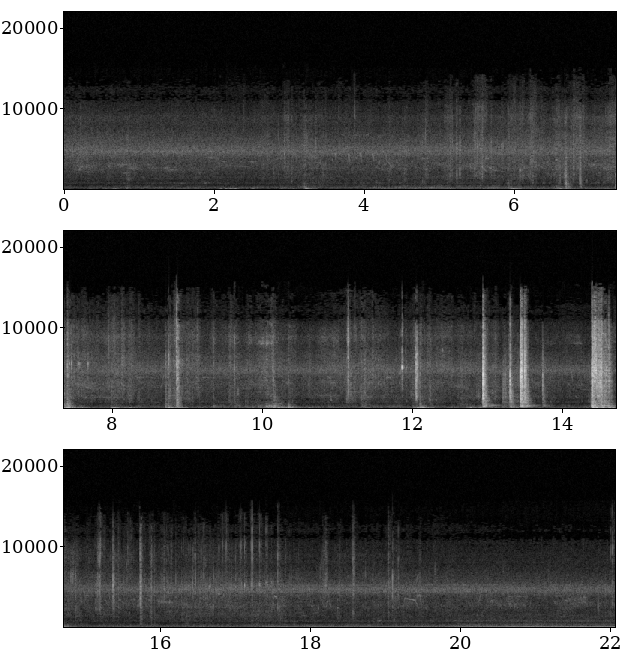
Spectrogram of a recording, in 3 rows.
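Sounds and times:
steady low hum: 0.0s - 22.0s
knocks and thumps of boat handling: 3.0s - 3.6s, 4.8s - 15.0s.

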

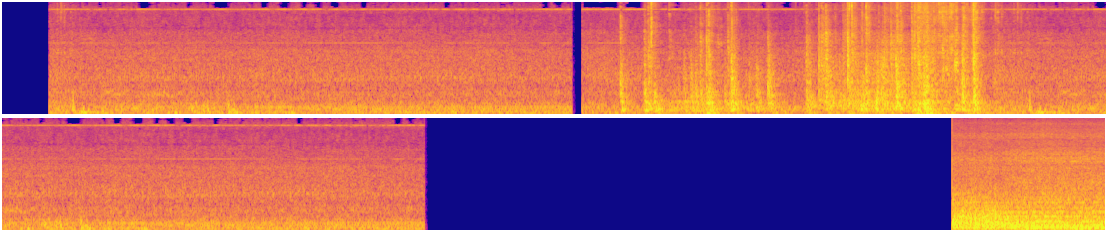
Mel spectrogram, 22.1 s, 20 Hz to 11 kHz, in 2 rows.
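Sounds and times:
aircraft apron noise: 6.0s - 10.4s.

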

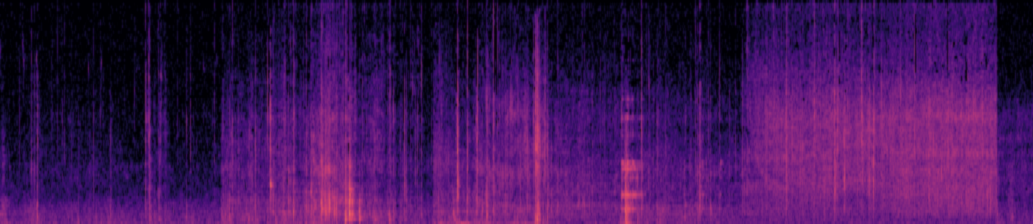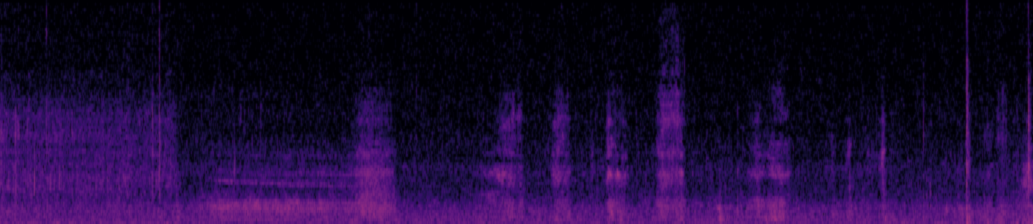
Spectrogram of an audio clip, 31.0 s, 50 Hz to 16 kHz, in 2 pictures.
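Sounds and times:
crackles and clicks: 0.0s - 18.2s
rice sizzling in pan: 3.3s - 18.2s.

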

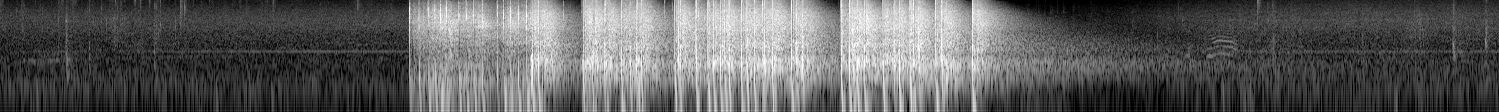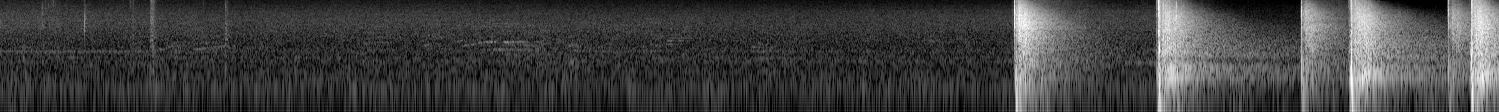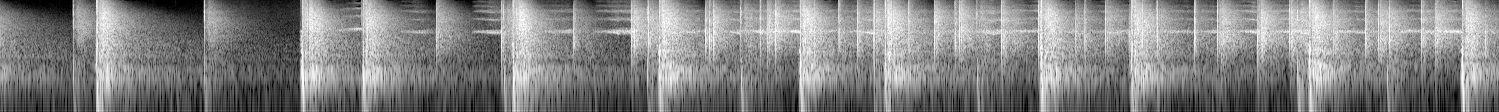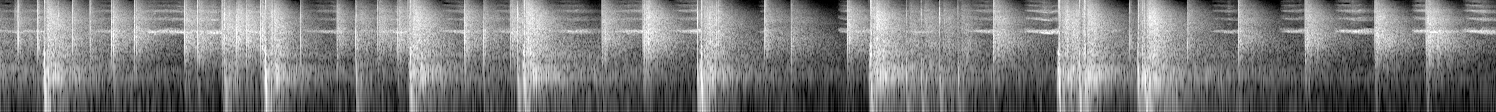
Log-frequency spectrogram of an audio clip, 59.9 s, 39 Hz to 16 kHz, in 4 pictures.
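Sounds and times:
fireworks pops and crackles: 0.0s - 2.0s, 4.1s - 10.1s, 26.5s - 27.2s, 28.0s - 59.9s
fireworks bangs: 4.0s - 10.8s, 25.1s - 25.9s, 26.5s - 59.9s
thin high whistle-like tone: 57.1s - 59.9s.

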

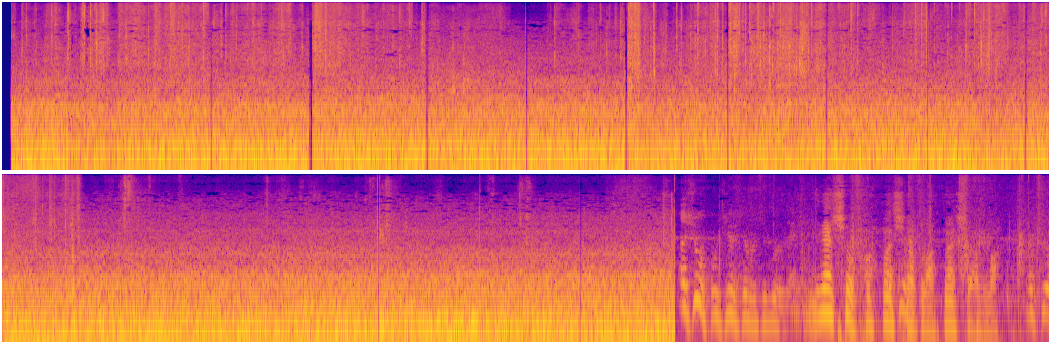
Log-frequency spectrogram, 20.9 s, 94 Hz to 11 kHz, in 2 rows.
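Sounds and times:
crackly rustling and clicks: 0.1s - 4.6s, 5.4s - 11.9s
low rumble inside car: 0.1s - 17.3s.

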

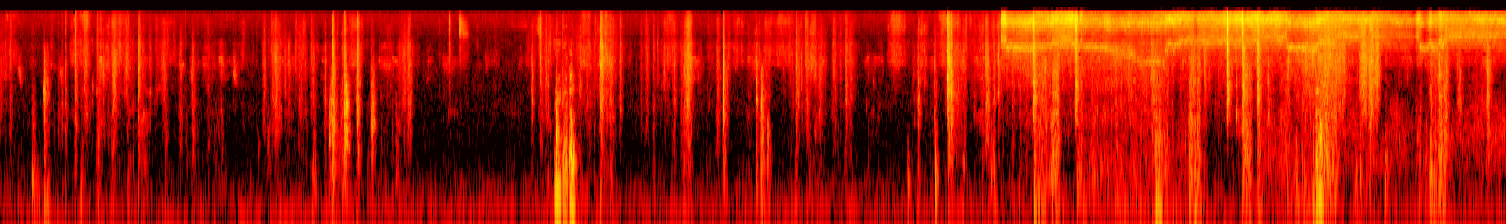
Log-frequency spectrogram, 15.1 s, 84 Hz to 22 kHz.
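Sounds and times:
butane lighter hissing: 10.0s - 15.0s.

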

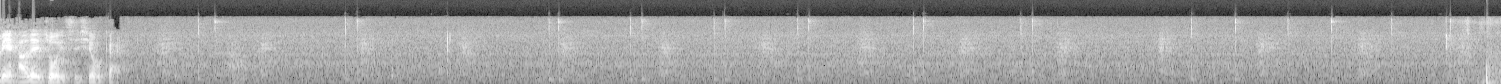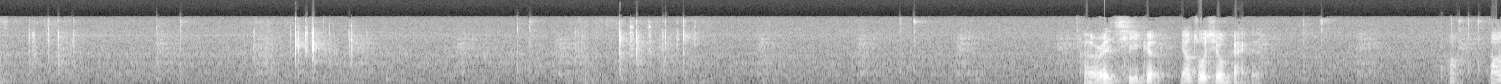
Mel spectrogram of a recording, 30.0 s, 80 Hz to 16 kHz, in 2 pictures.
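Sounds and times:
mouse clicks: 3.4s - 3.7s, 5.5s - 5.7s, 6.3s - 7.4s, 8.0s - 8.2s, 9.1s - 9.4s, 10.2s - 10.5s
keyboard keystrokes: 14.4s - 15.8s, 17.9s - 18.7s, 21.1s - 22.0s.

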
